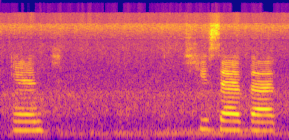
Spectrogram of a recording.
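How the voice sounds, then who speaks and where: A fairly high-pitched woman at a very slow pace, with noticeable background noise. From Philippines, Iloilo (Ilonggo). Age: 20s. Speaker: live streamer. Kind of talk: casual livestream chat. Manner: halting, hesitant English.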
